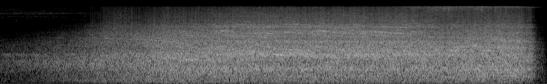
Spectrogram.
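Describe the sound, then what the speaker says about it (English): A rising, broadband roar builds over a couple of seconds into a sustained rushing whoosh of a high-speed Amtrak passenger train approaching, loud and steady until it cuts off. "Listen to what it sounds like when one of these high-speed Amtrak trains approach."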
